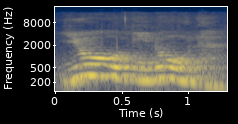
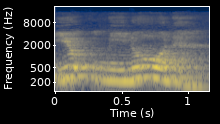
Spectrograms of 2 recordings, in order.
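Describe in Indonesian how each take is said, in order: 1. 'Yu' dipanjangkan menjadi vokal panjang sebagai gantinya. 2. Hamzah diucapkan setelah 'yu'. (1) "biibdal waw" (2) "dengan bitahqiq"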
